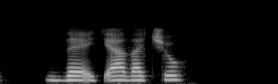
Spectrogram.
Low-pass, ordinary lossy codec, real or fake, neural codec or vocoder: 5.4 kHz; AAC, 32 kbps; fake; codec, 16 kHz, about 1 kbps, DyCAST, with the encoder's durations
